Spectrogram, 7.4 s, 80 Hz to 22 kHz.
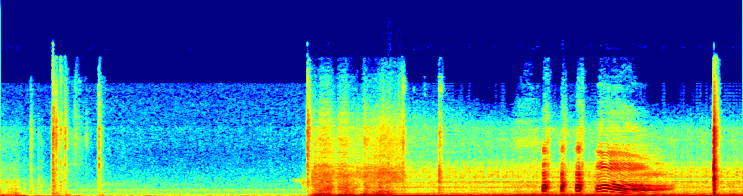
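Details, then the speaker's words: VW T4 Transporter 2.5 TDI AJT/ACV five-cylinder diesel after an injector swap, cold start after a cold, rainy night standing: a brief crank, then it fires straight away into a steady, even idle. Before, it needed about a dozen cranks; injectors confirmed as the cause. "so let's see now it stood overnight it's been quite cold overnight it's been raining um so it'll be a real test of whether injectors are working so here we go"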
